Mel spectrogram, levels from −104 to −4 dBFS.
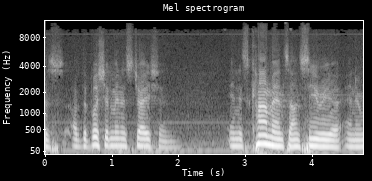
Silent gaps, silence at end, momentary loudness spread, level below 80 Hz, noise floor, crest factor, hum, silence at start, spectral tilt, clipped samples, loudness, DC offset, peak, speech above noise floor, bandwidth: none; 0 s; 15 LU; -32 dBFS; -38 dBFS; 14 dB; none; 0 s; -8.5 dB/octave; under 0.1%; -14 LUFS; under 0.1%; 0 dBFS; 25 dB; 9.6 kHz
